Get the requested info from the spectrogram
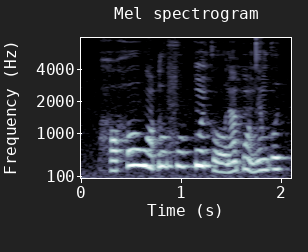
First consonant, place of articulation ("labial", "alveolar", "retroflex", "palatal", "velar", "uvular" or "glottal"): glottal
